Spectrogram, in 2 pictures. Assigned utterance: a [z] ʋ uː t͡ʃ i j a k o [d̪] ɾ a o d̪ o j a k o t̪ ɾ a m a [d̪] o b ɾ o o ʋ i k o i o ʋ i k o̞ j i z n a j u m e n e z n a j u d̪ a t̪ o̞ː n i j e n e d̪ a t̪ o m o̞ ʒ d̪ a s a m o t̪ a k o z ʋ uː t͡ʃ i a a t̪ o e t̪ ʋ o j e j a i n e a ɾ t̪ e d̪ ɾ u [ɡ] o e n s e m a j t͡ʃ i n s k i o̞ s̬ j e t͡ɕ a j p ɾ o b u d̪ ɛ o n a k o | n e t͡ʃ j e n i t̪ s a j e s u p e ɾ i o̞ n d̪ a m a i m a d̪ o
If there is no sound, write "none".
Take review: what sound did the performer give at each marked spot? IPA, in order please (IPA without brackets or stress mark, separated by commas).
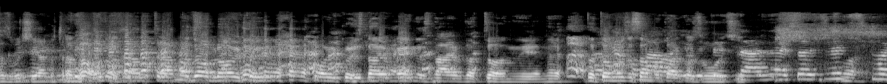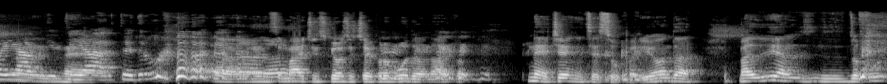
z, t̪, d̪, ɡ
